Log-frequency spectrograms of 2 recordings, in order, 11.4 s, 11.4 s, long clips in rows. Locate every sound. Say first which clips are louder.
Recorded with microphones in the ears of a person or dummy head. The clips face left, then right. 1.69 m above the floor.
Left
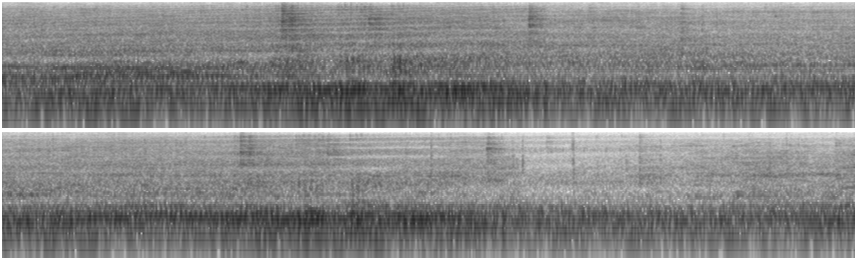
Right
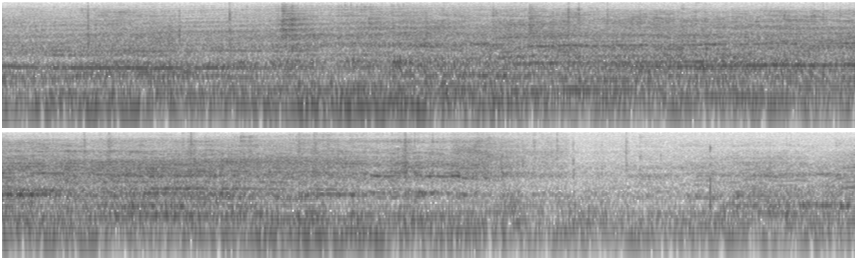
0.0 s a motorcycle: left 11 dB; 65° left (ahead or behind); by 11.4 s 80° left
